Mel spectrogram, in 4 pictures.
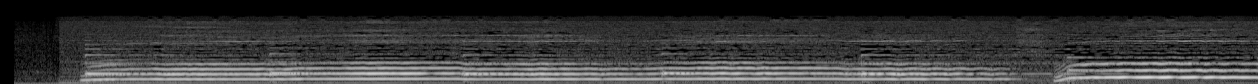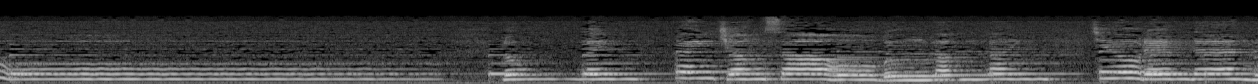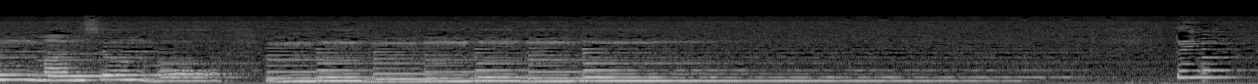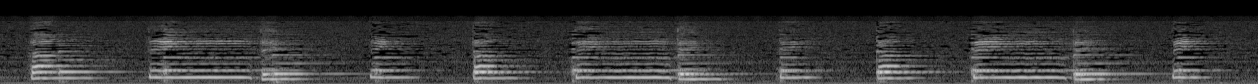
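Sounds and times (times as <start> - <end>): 
soprano singing: 0.6 - 50.3.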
